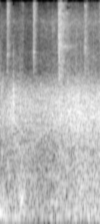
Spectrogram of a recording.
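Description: Floodwater rushing over a road in front of a temple, a loud, steady broadband roar of churning water that fills the whole clip with no break.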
